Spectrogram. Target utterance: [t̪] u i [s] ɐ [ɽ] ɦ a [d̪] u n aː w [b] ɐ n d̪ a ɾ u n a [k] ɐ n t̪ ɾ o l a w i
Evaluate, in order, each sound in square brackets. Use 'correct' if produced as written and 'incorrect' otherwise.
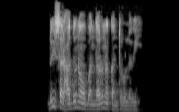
incorrect, correct, incorrect, correct, correct, correct

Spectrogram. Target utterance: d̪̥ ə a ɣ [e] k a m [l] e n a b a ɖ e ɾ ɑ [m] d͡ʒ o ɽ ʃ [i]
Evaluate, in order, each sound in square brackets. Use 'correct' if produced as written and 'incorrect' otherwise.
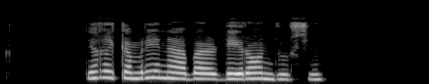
correct, incorrect, incorrect, correct

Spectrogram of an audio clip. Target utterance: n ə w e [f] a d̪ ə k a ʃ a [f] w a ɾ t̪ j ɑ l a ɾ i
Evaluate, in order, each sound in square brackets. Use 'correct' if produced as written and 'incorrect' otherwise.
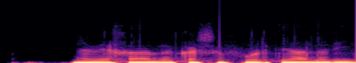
incorrect, correct

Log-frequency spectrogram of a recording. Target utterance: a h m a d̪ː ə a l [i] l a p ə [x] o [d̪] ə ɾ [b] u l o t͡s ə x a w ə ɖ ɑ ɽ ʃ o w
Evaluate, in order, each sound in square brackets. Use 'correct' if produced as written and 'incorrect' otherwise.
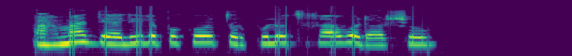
correct, correct, incorrect, incorrect

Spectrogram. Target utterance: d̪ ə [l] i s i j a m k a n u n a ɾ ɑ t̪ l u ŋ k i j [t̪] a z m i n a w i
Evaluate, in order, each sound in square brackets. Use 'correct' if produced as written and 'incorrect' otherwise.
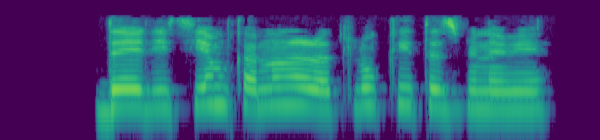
correct, correct

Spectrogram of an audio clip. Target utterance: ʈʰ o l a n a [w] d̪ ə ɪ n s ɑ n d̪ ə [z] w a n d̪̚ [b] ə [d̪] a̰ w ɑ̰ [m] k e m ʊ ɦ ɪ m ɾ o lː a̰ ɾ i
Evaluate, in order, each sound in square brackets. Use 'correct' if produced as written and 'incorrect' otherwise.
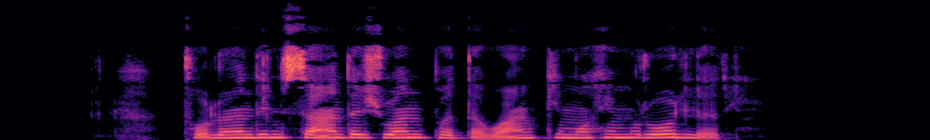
incorrect, incorrect, incorrect, correct, correct

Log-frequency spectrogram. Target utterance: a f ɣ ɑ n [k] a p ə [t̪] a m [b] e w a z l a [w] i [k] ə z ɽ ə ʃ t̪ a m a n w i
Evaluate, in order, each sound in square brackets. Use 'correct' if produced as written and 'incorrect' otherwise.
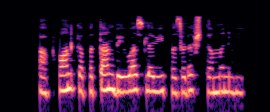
correct, correct, correct, correct, incorrect

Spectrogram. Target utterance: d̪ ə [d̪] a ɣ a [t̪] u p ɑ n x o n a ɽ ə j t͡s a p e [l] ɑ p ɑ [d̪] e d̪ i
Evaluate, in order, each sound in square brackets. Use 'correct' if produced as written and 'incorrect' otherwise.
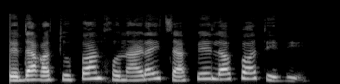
correct, correct, correct, incorrect

